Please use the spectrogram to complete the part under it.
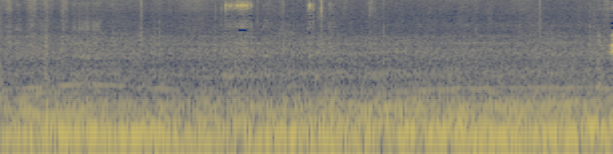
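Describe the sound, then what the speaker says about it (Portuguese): A car engine runs on a test drive after a repair to its overheating cooling system, a loud, steady low rumble of engine and road noise with a slight pitch rise and fall, no talk. "feito o serviço, estamos testando o carro aqui."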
